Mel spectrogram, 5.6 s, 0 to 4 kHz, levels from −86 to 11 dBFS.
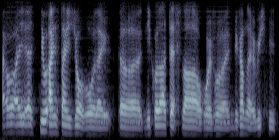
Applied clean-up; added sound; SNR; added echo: neural mask model DeepFilterNet 3.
